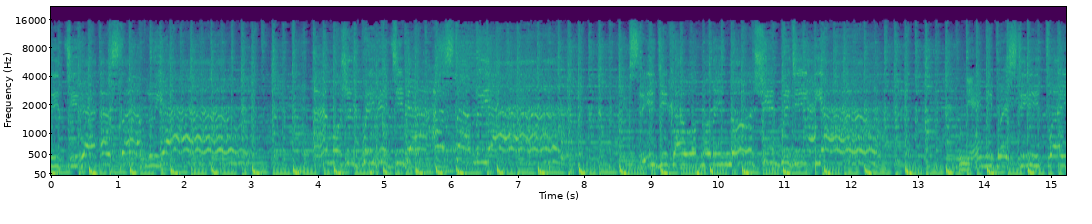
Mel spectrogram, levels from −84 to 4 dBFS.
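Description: Frames out of order at 4.78 to 5.04 s, 9.68 to 9.94 s and 11.34 to 11.60 s: in each, two adjacent blocks of about 128 ms, which fits runs of four frames each, play swapped, giving a garbled flutter, with no time lost.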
